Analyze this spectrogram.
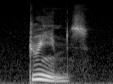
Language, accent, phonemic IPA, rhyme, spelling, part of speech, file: English, US, /dɹiːmz/, -iːmz, dreams, noun / verb, En-us-dreams.ogg
- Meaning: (noun) plural of dream; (verb) third-person singular simple present indicative of dream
